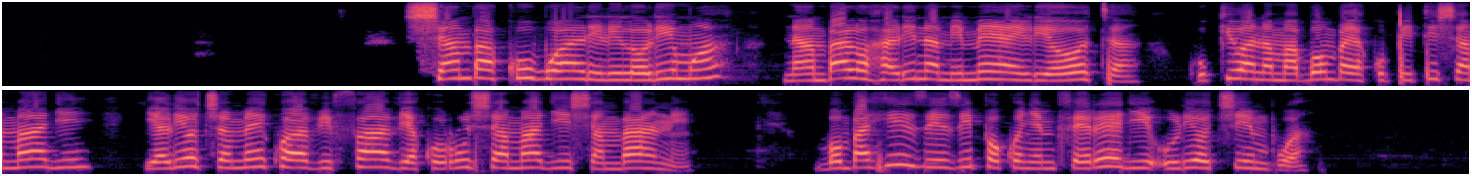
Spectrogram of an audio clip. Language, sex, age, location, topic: Swahili, female, 36-49, Dar es Salaam, agriculture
